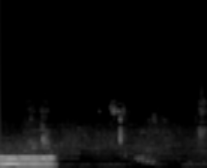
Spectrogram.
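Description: A man's voice in melodic Quran recitation, holding one long wavering note that cuts off about half a second in.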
